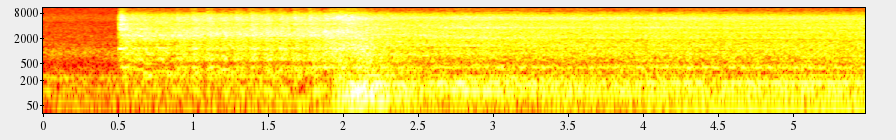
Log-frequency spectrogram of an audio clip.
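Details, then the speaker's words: 2005 Ford F350 6.0L diesel: cranks and catches at once, a quick rev, then settles into a steady, even diesel idle with no misses; normal start and idle. "so there we go YouTube our batteries returns and engines running"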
